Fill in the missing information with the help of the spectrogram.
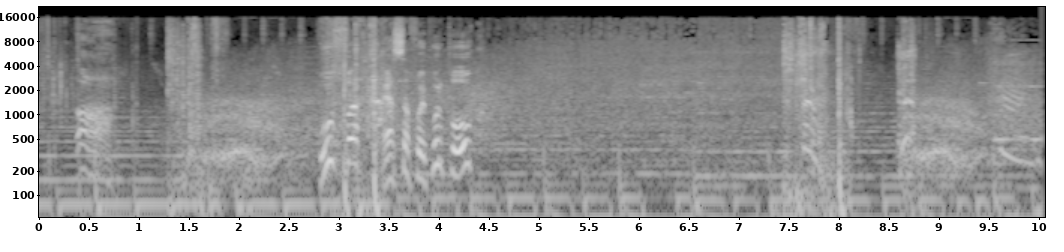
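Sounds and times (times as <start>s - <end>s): cartoon background music: 7.4s - 10.0s.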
